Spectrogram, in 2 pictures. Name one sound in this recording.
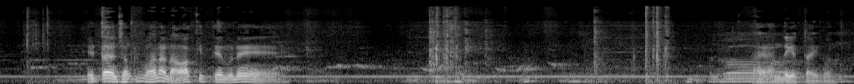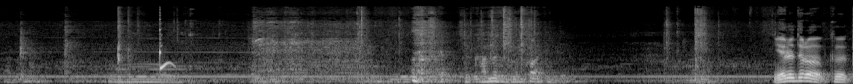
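A claw machine hums steadily.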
